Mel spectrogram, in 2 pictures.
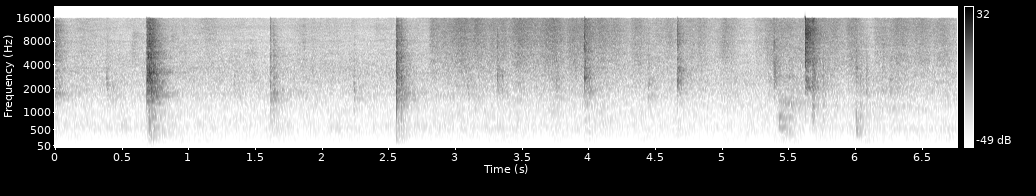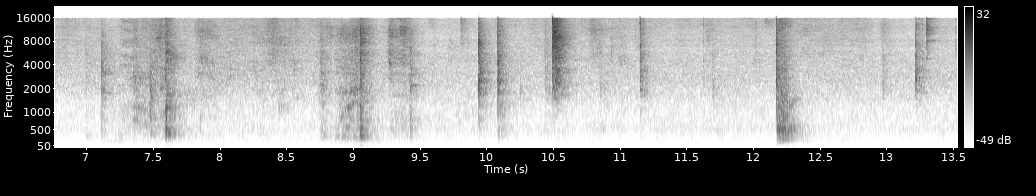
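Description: A mop swishes and wipes across a smooth floor.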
